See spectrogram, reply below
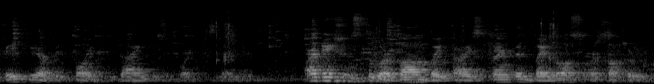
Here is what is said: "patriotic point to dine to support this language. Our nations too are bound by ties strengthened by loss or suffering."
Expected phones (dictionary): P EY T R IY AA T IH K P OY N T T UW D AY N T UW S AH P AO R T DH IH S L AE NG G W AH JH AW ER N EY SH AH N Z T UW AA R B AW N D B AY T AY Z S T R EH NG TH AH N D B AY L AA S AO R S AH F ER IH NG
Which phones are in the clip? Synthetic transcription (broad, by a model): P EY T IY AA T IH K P OY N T T UW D AY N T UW S AH P AO R T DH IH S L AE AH AW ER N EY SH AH N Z T UW AA R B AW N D B AY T AY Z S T R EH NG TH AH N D B AY L AA S AO R S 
